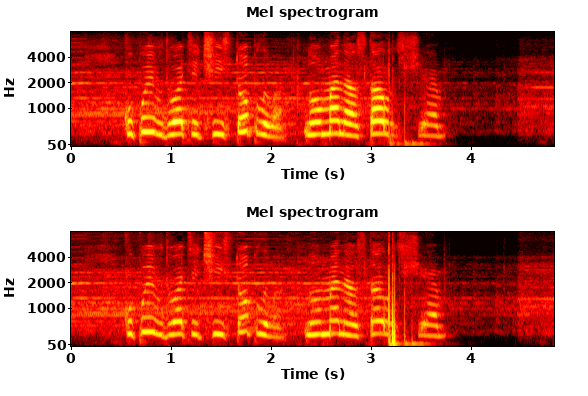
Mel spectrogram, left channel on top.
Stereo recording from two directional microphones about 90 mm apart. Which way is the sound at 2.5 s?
25° right (ahead or behind).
